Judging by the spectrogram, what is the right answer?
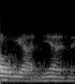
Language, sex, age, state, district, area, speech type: Manipuri, female, 30-45, Manipur, Bishnupur, rural, conversation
